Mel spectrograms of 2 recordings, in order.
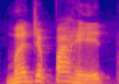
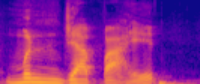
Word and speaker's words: Majapahit: Majapahit, pronounced by the author Menjapahit, sometimes the words have been stylized, you know, from Majapahit became Menjapahit, is in history, in Southeast Asian history, was the greatest kingdom, actually.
